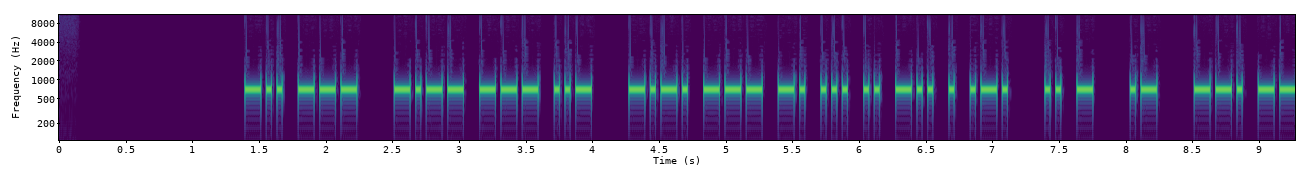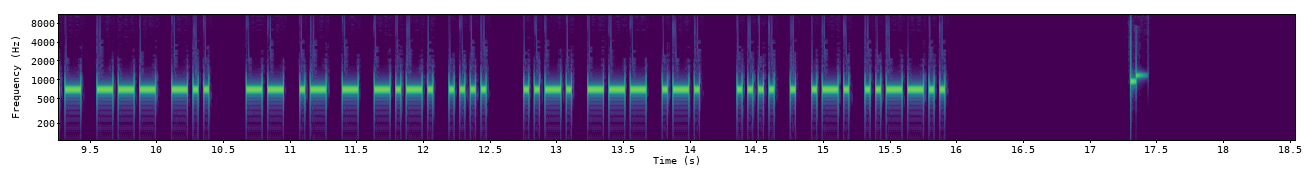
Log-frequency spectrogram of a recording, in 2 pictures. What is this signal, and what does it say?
Morse code, heard as a keyed tone, about 32 wpm, 700 Hz. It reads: DO YOU CONSIDER IT A GOOD MATCH FOR HER?
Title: Sentences from Top 1600 Words 30wpm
